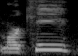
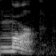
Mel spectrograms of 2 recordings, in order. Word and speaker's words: marque: I always want to pronounce it marquis because I read it that way 20 years ago. Letters of marque, which was essentially a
